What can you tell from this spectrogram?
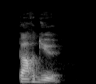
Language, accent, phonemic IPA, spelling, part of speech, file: French, France, /paʁ.djø/, pardieu, interjection, LL-Q150 (fra)-pardieu.wav
- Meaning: by God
